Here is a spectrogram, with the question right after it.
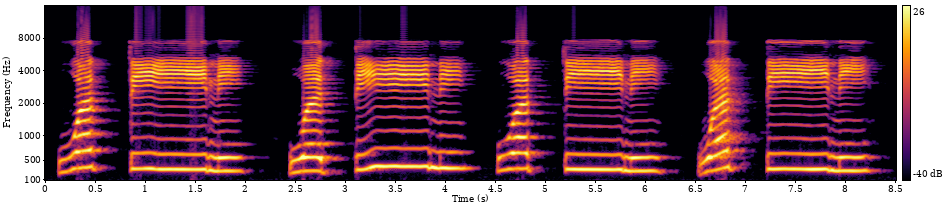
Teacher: یا ساکن سے پہلے کوئی بھی حرف ہو اور اس کے نیچے زیر آتی ہو تو وہاں پر یا مدہ کا قاعدہ بنتا ہے، اور یا مدہ کو ہم پڑھتے ہیں ایک الف کے باقدر کھینچ کر، اسی لیے یہاں پر پڑھیں گے والتینی، والتینی، والتینی، والتینی۔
